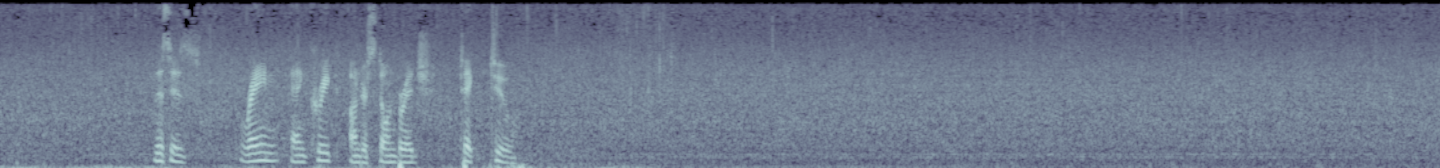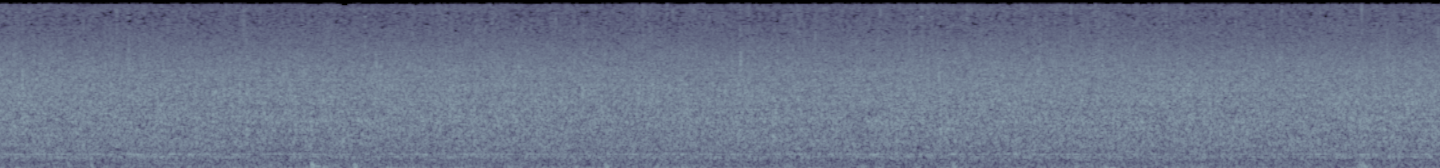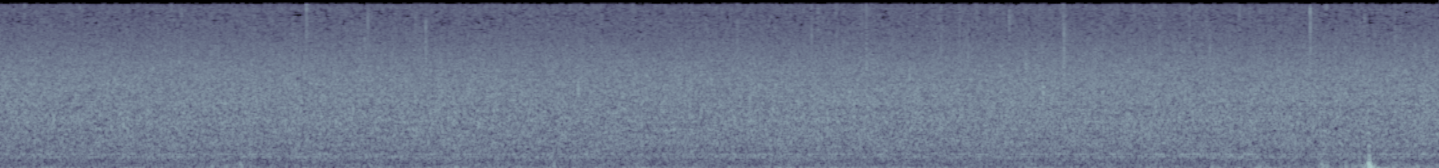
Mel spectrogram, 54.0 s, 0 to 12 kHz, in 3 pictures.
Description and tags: FIELD LA Rain Park Under stone bridge 02
Rain recorded in Los Angeles, Spring 2019.
Standing under a stone bridge in the rain.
